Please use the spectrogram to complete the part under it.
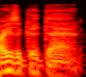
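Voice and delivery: low, soft parody of a cliché; mocking cliché quote. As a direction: sneer it out as an empty phrase. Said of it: "I'm so tired of hearing people talk about".

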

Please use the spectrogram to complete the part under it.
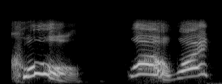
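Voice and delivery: very high squeak of surprise; dad learning what it is, very high and startled; mock shocked dad.

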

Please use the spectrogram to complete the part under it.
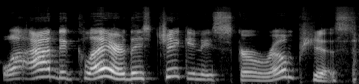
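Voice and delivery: slow, hammed-up Southern drawl; Southern accent. Shown as a demonstration. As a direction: savor it in a big Southern accent. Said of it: "say it in a Southern accent".

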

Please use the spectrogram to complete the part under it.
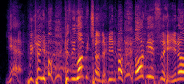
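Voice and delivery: mimicking a newlywed couple defending their tears; mock couple reply. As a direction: play them up, laughing and gushing, a bit fast. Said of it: "they're like".

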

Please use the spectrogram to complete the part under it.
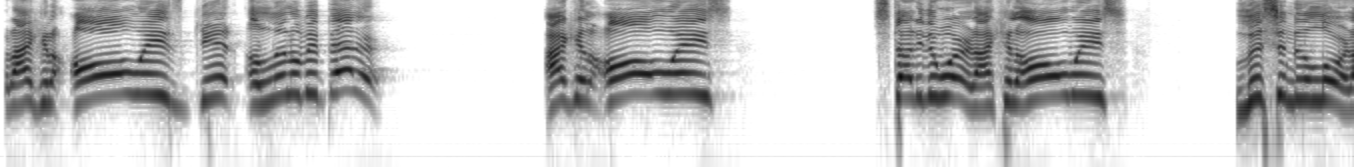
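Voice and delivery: rising, ringing preacher's build; preaching. Acted. Pastor rallying the church, full-force preaching. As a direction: preach it up to the congregation.

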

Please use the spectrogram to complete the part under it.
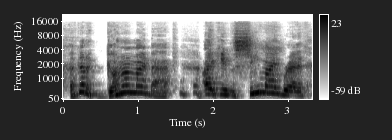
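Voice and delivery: rising, overwrought proud declaration; mock patriotic fervour. Acting out a proud American hunter.

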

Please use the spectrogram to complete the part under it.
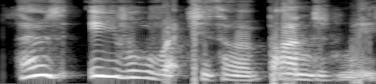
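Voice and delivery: angry witch. A narrator's reading. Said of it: "she said".

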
